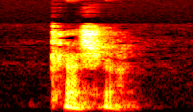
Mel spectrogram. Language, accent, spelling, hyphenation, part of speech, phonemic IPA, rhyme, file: English, Southern England, kasha, ka‧sha, noun, /ˈkɑʃə/, -ɑʃə, LL-Q1860 (eng)-kasha.wav
- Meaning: 1. A porridge made from boiled buckwheat groats, or sometimes from other cereal groats 2. A kind of dry curry from Bengal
